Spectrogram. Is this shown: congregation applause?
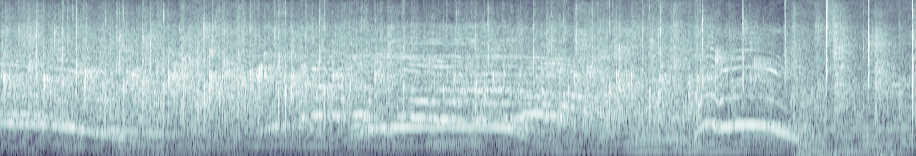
yes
